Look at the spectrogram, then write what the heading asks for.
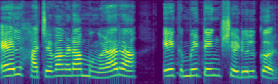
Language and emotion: Goan Konkani, neutral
